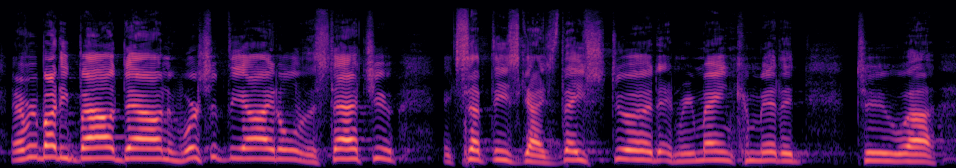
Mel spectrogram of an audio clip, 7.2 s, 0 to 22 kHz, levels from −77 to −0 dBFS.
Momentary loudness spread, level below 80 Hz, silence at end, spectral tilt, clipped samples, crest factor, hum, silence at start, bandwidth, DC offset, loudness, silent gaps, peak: 12 LU; -84 dBFS; 0.05 s; -3.5 dB/octave; under 0.1%; 18 dB; none; 0.1 s; 18 kHz; under 0.1%; -23 LUFS; none; -6 dBFS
